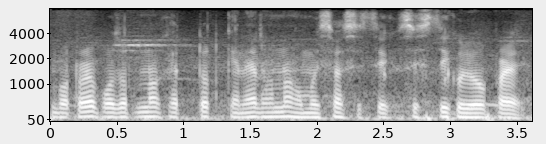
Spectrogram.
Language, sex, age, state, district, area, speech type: Assamese, male, 30-45, Assam, Charaideo, rural, spontaneous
